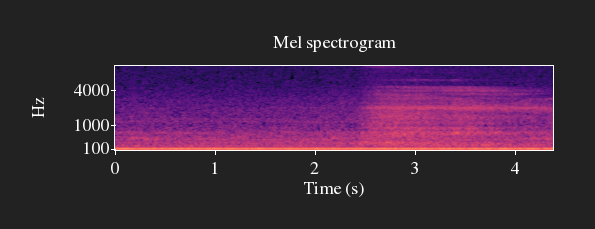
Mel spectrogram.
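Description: A steady low hum of room tone. About two and a half seconds in comes one soft breath, lasting under two seconds, close to a lapel microphone.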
